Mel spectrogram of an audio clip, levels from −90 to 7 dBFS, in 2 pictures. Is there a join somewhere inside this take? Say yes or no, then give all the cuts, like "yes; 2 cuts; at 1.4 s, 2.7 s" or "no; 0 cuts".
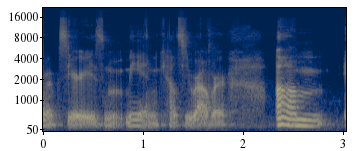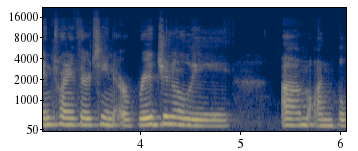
no; 0 cuts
